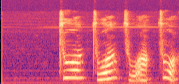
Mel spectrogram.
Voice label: "Zuo", Chinese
